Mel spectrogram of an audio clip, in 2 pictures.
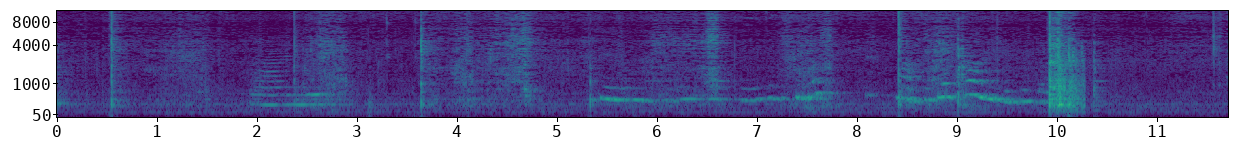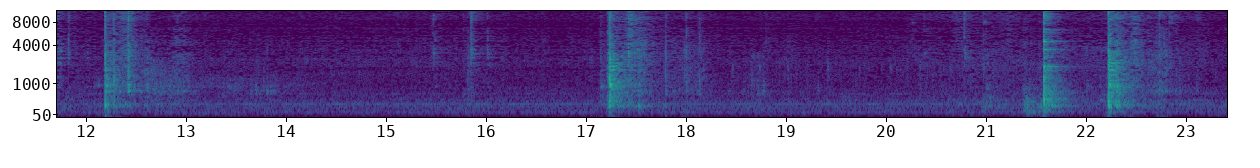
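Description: Aloo posto stirred in a pan over low heat: sparse scraping and clinks of a spatula against metal, quiet and intermittent, with occasional louder knocks.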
